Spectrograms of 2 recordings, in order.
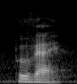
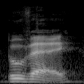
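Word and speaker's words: Beauvais: How do you say it again? – Bouvet. – Bouvet.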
